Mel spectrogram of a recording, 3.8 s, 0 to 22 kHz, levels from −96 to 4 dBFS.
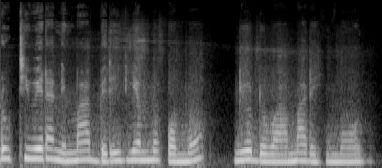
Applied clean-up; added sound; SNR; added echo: neural mask model RNNoise.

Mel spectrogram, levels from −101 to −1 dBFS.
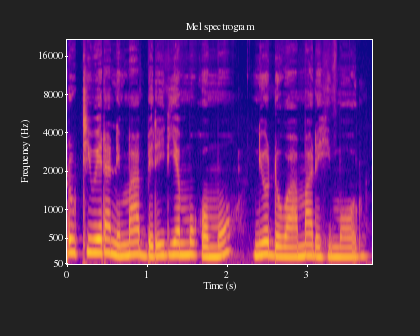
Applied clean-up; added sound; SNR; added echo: none; none; none; none.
